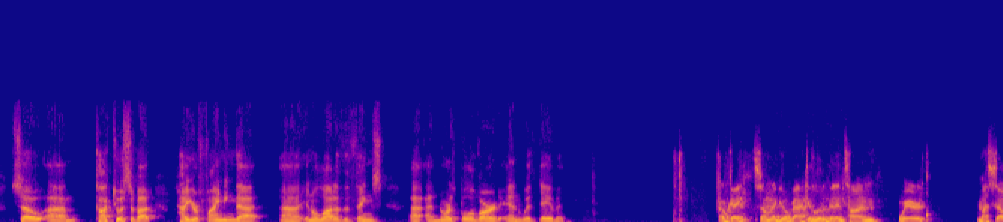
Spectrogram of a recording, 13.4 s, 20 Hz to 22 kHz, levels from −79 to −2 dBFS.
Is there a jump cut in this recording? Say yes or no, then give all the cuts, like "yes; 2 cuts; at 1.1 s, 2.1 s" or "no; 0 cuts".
no; 0 cuts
